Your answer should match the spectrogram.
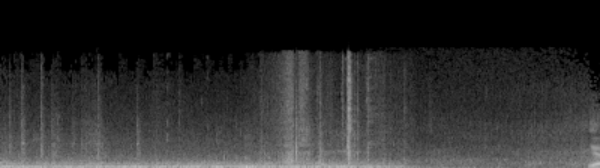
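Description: Chevy-chassis Class C motorhome engine running, heard from inside the cab as a steady low hum, with a couple of short clicks about three seconds in. The hum dies away about four seconds in, leaving a quiet stretch.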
